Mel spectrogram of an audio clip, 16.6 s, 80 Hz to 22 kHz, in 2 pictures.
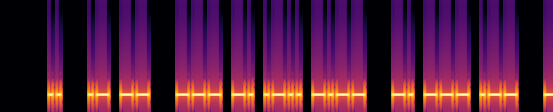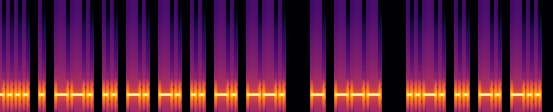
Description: Morse code, heard as a keyed tone, about 21 wpm, 700 Hz. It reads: I AM ONLY NOW BEGINNING TO FIND
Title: Sentences from Top 1000 Words - Review Part 5 - 20wpm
